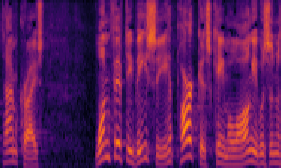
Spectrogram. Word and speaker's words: Hipparchus: Hipparchus, he sounds almost like hippopotamus kind of, and that's kind of what I think of anyway.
